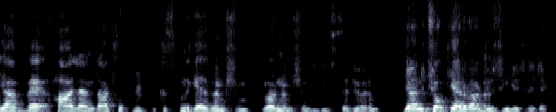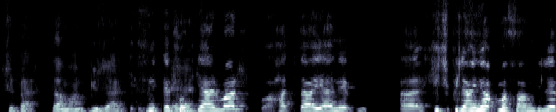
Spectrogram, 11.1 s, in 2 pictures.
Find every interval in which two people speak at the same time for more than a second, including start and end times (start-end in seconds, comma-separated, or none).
none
